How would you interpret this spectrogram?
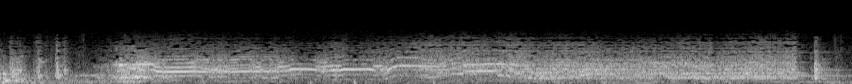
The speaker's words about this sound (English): Good evening, friends of the Inner Sanctum. This is your host to welcome you through the squeaking door.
